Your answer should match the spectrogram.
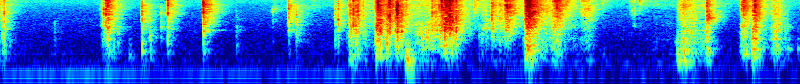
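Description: Plastic pouch packaging of a flavor cartridge crinkling as it is handled, in short scattered bursts with a few light clicks.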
